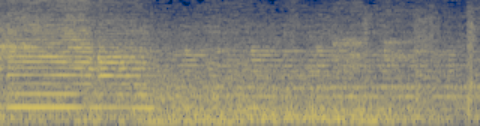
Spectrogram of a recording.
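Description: A horn-like tone held for under a second at the start, over a steady noisy background.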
